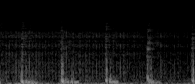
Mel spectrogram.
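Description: An electric energy blast crackles and bursts.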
